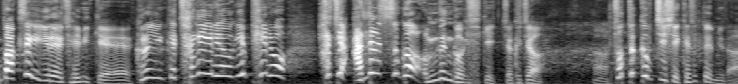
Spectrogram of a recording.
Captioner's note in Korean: 웃음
